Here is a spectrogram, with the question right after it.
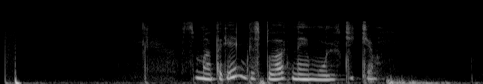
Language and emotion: Russian, neutral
